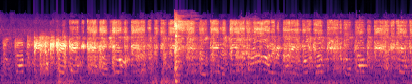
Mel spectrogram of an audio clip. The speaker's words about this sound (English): MacGyver's my ringtone for Skype. That's just awesome. It's beautiful. That's awesome.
